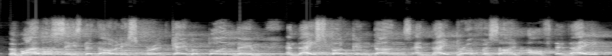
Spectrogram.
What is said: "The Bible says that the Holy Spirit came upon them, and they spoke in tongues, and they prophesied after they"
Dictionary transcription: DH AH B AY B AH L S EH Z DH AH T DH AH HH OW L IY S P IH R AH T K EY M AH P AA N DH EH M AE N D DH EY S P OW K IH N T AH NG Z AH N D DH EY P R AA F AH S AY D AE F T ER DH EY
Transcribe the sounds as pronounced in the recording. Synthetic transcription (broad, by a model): DH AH B AY B AH L S EH Z DH AH T DH AH HH OW L IY S P IH R AH T K EY M AH P AA N DH EH M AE N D DH EY S P OW K IH N T AH NG Z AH N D DH EY P R AA F AH S AY D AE F T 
